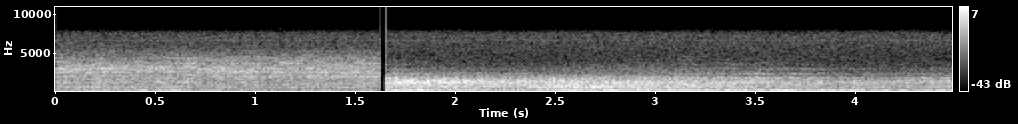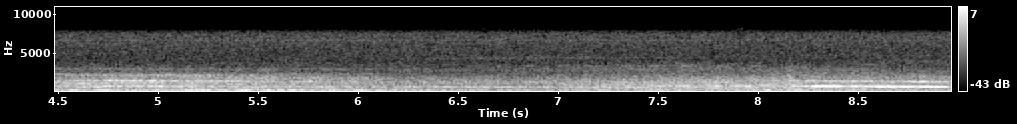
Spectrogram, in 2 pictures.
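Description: Regional electric trains running. A double-deck train approaches a platform, then a train passes a level crossing with a steady hum and several whining tones that slowly fall in pitch, loudest near the end.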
